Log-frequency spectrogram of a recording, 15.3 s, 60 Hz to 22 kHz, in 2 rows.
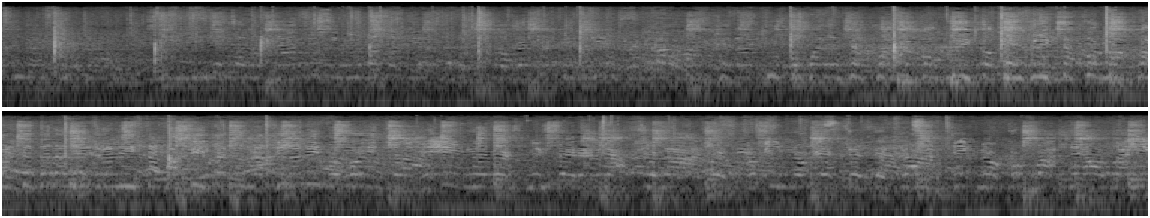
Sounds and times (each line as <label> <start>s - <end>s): rap subversivo 0.0s - 15.2s
Conversaciones de la gente 1.0s - 15.2s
